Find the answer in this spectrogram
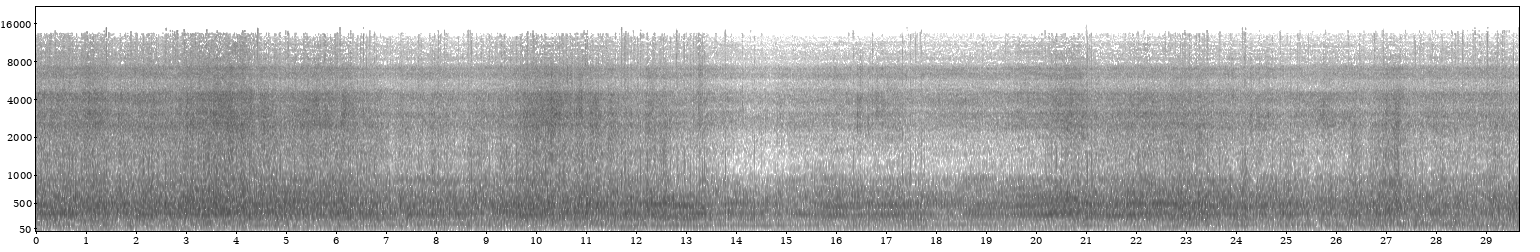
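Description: Dirt bike engine heard on board while riding a rough forest trail, its note wavering up and down with the throttle. It eases off and runs quieter for a few seconds about halfway through, then picks up again.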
